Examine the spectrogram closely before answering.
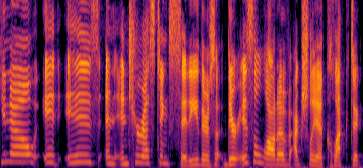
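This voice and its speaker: A woman with an American accent speaks in a raised, projected voice, high in pitch with a bright, sharp, animated tone. She moves at a fairly quick pace with lively intonation and hardly any pauses. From Indiana, US Midwest. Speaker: stand-up comedian. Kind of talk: casual chat.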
